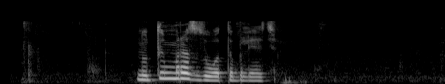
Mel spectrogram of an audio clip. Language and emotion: Russian, angry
